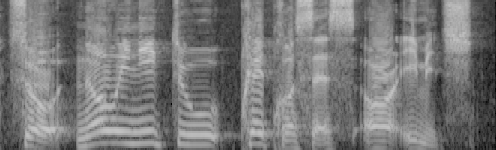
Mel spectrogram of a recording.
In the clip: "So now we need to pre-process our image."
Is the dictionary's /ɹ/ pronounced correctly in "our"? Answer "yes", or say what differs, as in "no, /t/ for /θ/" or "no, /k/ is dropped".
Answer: yes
